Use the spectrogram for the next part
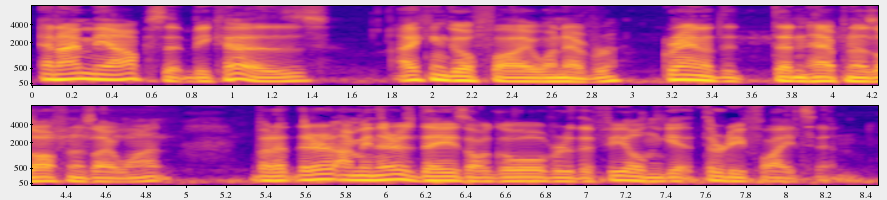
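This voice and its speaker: A man's voice: on the low side, brisk. A man co-hosting a podcast, chatting casually and in a laid-back way, often trailing off mid-thought. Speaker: podcast co-host. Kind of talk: casual chat. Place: outdoor flying event.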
